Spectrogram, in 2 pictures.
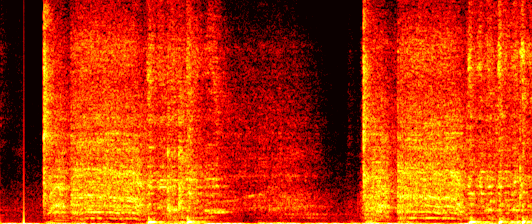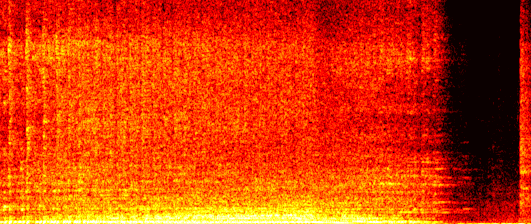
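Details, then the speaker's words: Boosted Honda Integra at its first start. After halting cranking it fires, then revs unevenly and hunts before dropping off. Rough running; a vacuum leak is suspected because no vacuum lines are connected yet. "there's some life for you baby all right well we got probably vacuum leak the lower right no vacuum lines on anything"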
